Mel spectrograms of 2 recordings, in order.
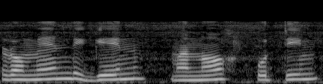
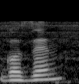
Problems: none marked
